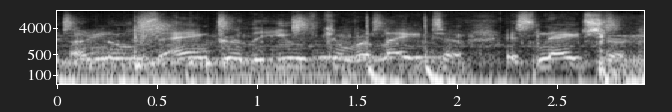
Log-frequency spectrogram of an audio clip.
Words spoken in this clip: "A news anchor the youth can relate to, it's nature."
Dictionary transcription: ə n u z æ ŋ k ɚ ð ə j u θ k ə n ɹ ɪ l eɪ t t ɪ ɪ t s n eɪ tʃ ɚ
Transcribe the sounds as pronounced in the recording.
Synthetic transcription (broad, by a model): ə n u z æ ŋ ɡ ɚ ð ə j u θ k ə n ɹ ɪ l eɪ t t ɪ ɪ t s n eɪ tʃ ɚ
